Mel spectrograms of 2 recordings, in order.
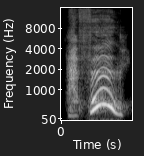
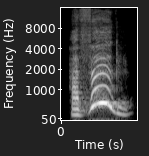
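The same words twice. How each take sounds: First: High, anguished cry of disbelief; a torn, piercing cry of horror; heart-rending cry. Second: Louder, choked and breaking; a stunned mother's broken echo. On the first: Sister hearing the terrible news, heart-rending cry. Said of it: "s'écria Henriette d'une voix déchirante". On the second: Mother overhearing at the door, broken voice. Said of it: "répéta d'une voix brisée". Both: A narrator's reading.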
